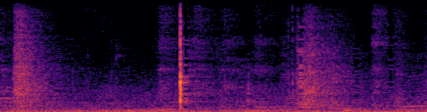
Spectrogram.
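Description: Metal serving tongs clinking once against a buffet tray: a single sharp, ringing tick about a second in, with softer scraping before and after over a steady low hum.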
